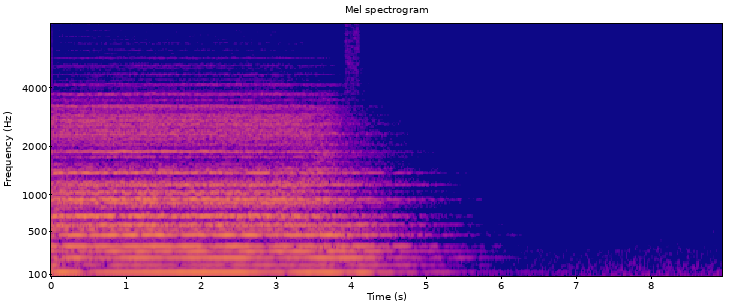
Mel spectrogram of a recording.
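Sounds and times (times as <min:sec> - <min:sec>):
choral duet: 0:00.0 - 0:05.6.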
